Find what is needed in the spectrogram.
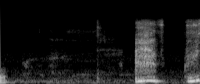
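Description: A pause in a synthesized male voice, then one short vocal sound about one and a half seconds in, with speech starting again at the very end.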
